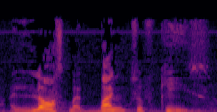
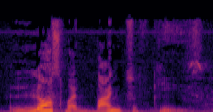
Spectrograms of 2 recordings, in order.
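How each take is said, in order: First: The word 'my' is unstressed. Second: The same.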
